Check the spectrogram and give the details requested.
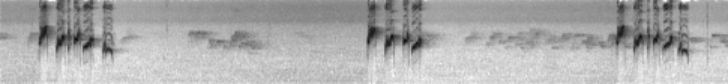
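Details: Energetic red-whiskered bulbul kept in a cage in Thailand, sharp training song: three loud phrases of fast, rich, slurred whistles about four seconds apart, with quieter twittering of other birds in the background.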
